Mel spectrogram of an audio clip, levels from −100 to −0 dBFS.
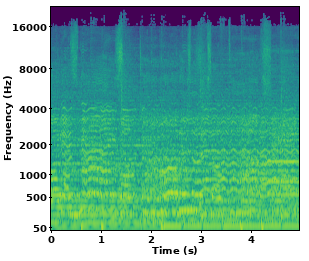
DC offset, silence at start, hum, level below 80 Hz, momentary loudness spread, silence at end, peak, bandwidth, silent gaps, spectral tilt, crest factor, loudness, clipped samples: under 0.1%; 0 s; none; -24 dBFS; 3 LU; 0 s; 0 dBFS; 19.5 kHz; none; -4.5 dB/octave; 14 dB; -14 LUFS; under 0.1%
